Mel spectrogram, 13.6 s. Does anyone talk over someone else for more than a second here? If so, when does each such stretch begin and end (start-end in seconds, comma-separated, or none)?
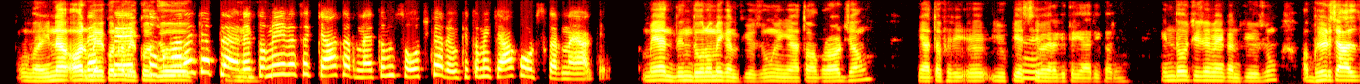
0.9-2.6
